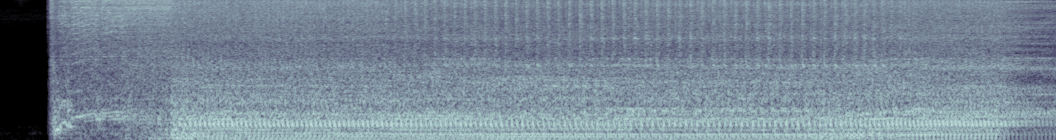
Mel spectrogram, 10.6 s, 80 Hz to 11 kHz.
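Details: Toro Wheel Horse 212-5 lawn tractor, cold start after nearly 10 years sitting, on choke: short crank, then it catches at once and settles into a steady, even single-cylinder chug; healthy start.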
